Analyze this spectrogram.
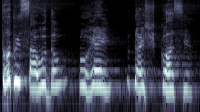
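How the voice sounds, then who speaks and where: High-pitched tormented tyrant in long reverb. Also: male voice, very slow, dark tone, full character voice. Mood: desperate, defiant. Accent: Brazilian. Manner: dramatic, declamatory, swinging from murmur to cry. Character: tormented, defiant, guilt-ridden male tyrant haunted by bloody memories. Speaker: stage actor. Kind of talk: theatrical Shakespearean monologue. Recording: long reverberant echo around the voice.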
